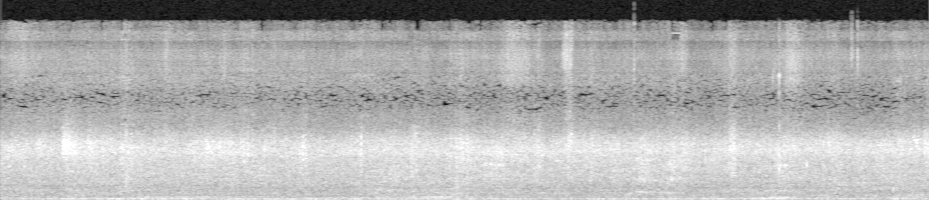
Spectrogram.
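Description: A crowd murmurs steadily in a large, echoing hall.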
